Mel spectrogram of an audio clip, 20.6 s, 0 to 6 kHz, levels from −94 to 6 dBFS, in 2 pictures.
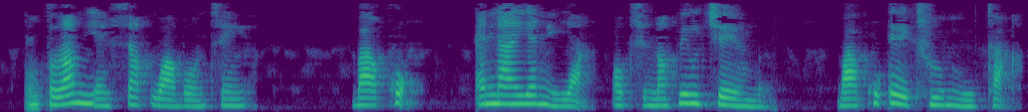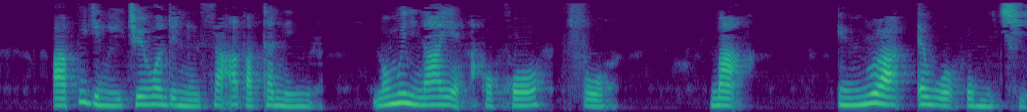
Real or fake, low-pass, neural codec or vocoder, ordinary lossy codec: fake; 5.4 kHz; codec, 16 kHz, 1 kbps, FunCodec, trained on LibriTTS, 50 frames a second; MP3, 24 kbps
